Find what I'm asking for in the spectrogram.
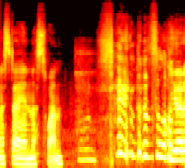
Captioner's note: laughing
